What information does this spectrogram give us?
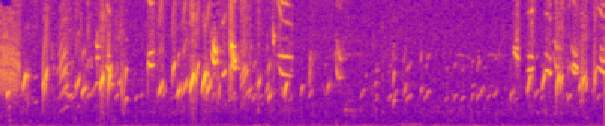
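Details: Female European goldfinch singing in response to surrounding sounds: scattered high twittering notes and short chirps, bursts around the start and middle, sparser later, with faint low background noise.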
